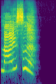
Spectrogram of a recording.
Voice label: APPRECIATE JP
